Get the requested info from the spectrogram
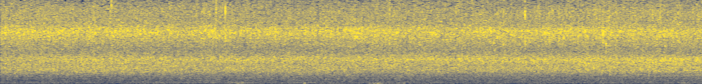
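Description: Heavy rain falling steadily on a city street, a constant even hiss.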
